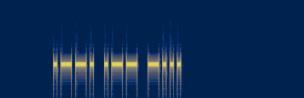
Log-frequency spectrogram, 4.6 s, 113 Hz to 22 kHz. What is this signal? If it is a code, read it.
Morse code, heard as a keyed tone, about 22 wpm, 700 Hz. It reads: PWB
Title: USA Call Sign Postfixes - 3 Letters 22wpm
